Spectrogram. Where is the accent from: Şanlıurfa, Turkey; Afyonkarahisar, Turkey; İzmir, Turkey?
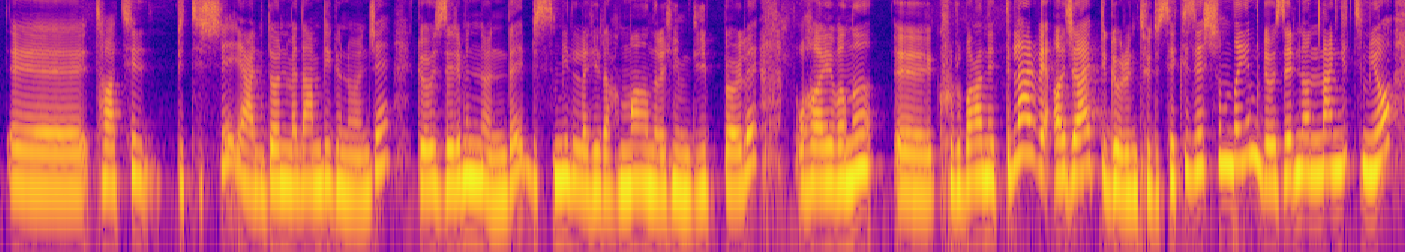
Şanlıurfa, Turkey; Şanlıurfa. Şanlıurfalıyım.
